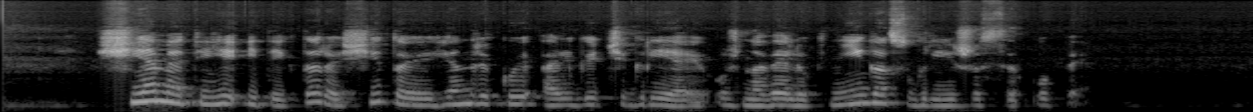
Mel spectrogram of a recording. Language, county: Lithuanian, Vilnius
